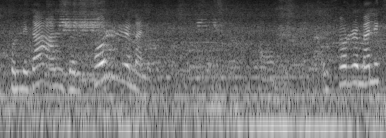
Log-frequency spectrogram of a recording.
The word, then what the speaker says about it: الحرملك: الحر ملك يا جماعه ده الاسم الصحيح عشان في ناس بتنطقوا الحراملك.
